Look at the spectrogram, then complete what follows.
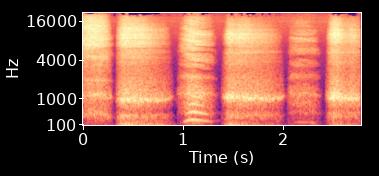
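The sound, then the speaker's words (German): A voice imitates heavy, adrenaline-charged breathing while flying over water: five loud, rasping breaths in a steady rhythm, some with a slight voiced groan, separated by brief pauses. “ich weiß noch, wie ich dann, wie es auf einmal so still wurde, dass ich meine eigene Atmung gehört habe, dass ich so, dadurch, dass ich das gerade so Adrenalin geladen fand, dann immer so”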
